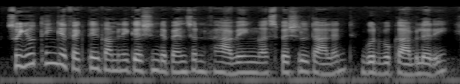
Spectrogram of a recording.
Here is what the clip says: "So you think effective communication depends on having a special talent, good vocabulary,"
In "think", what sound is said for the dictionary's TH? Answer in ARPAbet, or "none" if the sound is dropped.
T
